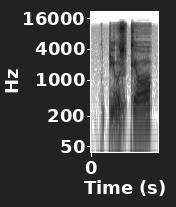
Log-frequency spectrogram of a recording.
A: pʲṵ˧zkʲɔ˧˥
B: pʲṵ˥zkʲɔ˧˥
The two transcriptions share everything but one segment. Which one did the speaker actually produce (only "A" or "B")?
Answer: B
